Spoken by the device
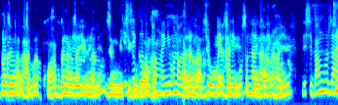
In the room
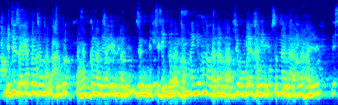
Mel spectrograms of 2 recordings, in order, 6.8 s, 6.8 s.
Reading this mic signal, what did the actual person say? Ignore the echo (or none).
none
